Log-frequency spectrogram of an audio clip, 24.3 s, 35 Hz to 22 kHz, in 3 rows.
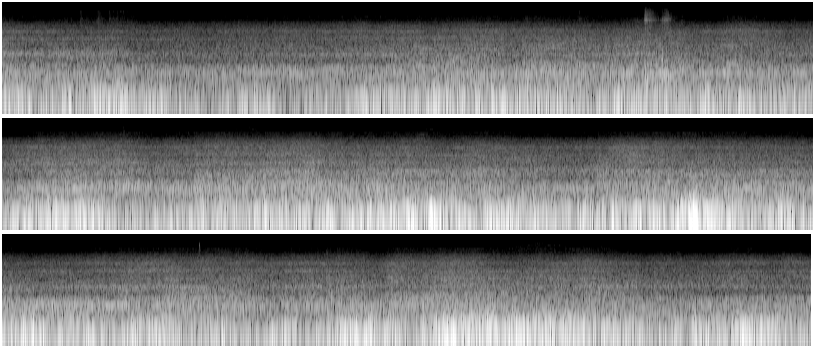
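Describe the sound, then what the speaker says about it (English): An MD-11 jet at DFW Airport at night gives off a steady, low engine rumble that swells and holds from start to finish, with broadband roar and no voices. "Donnie White says the MD-11 has a checkered past"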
